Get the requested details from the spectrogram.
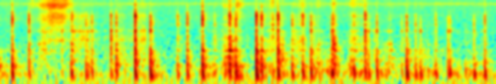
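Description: Fingertips and painted nails of both hands tap quickly across a solid, light wood butcher-block tabletop. The result is a rapid, uneven run of short, dull knocks that are mostly low and die away almost instantly, with occasional brighter clicks from the nails.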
